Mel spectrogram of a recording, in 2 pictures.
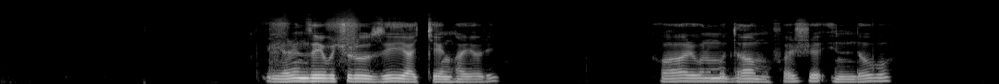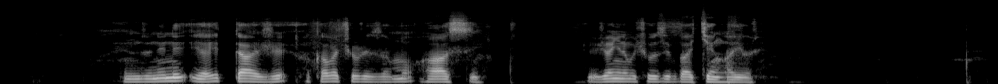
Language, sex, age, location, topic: Kinyarwanda, male, 36-49, Musanze, finance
